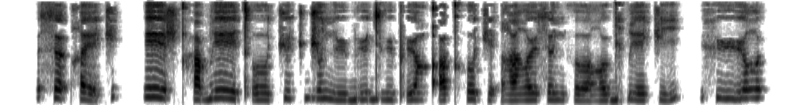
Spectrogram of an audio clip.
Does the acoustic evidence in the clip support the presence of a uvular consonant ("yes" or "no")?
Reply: yes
